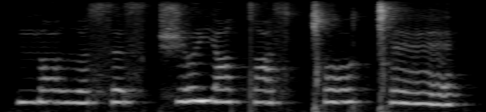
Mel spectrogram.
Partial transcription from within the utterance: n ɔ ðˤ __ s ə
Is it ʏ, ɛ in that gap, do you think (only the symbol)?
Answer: ʏ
